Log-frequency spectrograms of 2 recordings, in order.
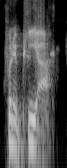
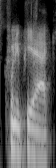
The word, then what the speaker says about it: Quinnipiac: What I was most hurt by was he mispronounced the name of my school. He said Quinnipiac. It's Quinnipiac University.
